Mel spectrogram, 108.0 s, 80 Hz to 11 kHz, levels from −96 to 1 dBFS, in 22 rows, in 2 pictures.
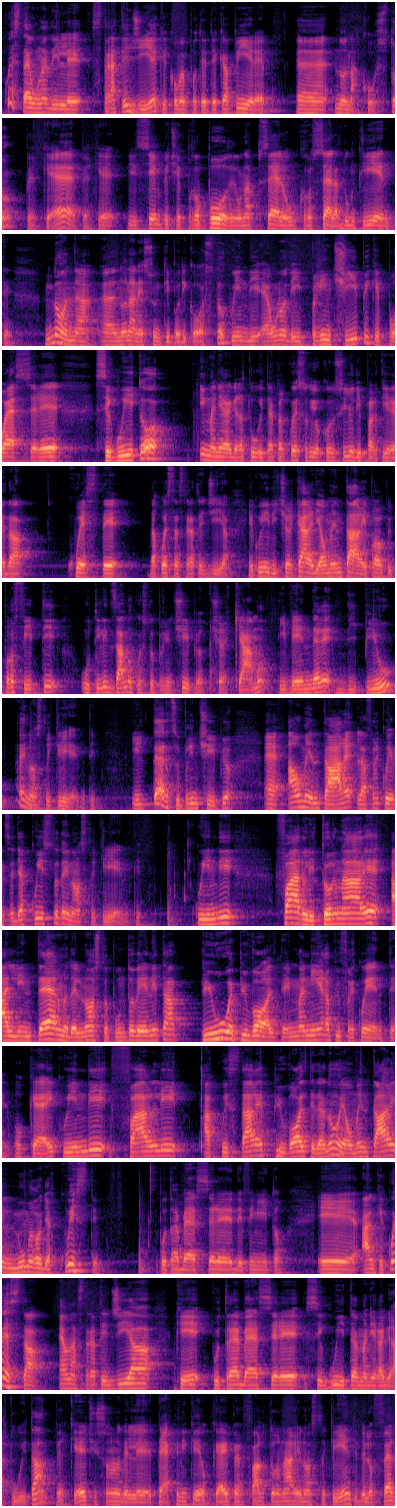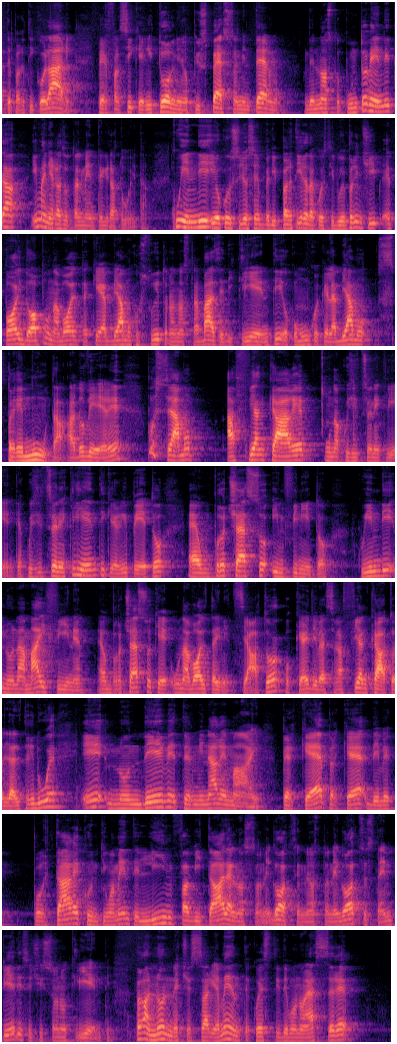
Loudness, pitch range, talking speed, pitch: -27 LUFS, 115-145 Hz, 145 wpm, 125 Hz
